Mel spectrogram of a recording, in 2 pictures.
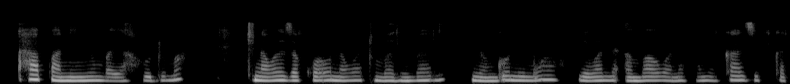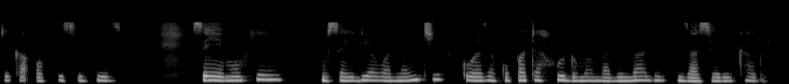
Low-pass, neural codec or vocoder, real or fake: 7.2 kHz; codec, 24 kHz, 0.9 kbps, DualCodec; fake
